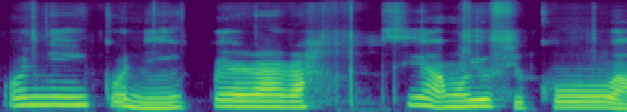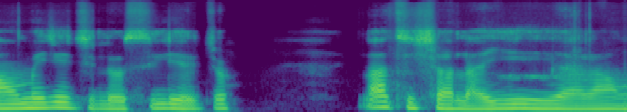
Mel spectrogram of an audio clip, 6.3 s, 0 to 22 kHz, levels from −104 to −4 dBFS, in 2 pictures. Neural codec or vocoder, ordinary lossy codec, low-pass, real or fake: autoencoder, 48 kHz, 128 numbers a frame, DAC-VAE, trained on Japanese speech; none; none; fake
